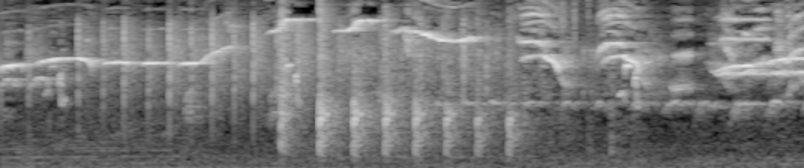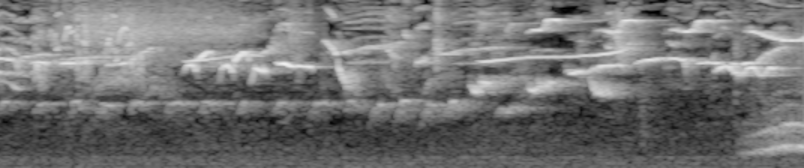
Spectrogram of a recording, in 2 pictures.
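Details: Oriental magpie-robin song for luring other magpie-robins: a repeated whistle, then a fast series of buzzy pulses, a long steady low whistle, and lively varied warbling to the end.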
